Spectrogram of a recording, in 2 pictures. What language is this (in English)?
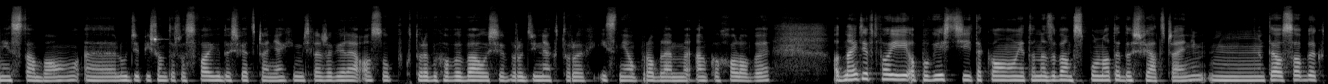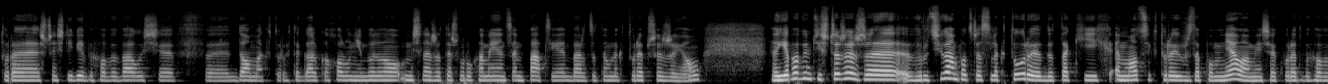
Polish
